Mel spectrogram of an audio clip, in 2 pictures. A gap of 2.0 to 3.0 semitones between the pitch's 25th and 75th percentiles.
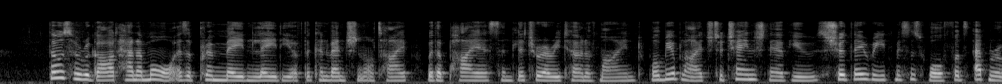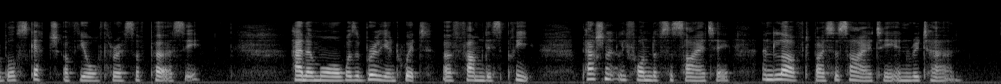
Yes: narrow, 2.6 semitones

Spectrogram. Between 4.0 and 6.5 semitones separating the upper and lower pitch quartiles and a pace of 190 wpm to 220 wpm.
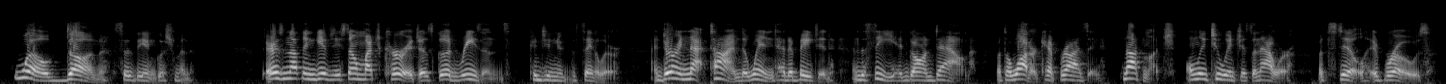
Yes: average, 4.6 semitones; average, 200 wpm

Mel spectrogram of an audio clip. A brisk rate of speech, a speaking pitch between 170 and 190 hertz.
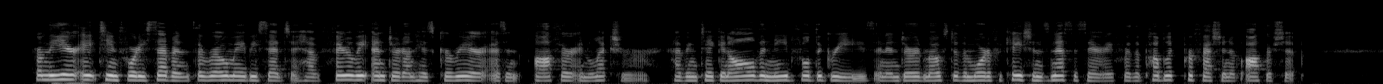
No: average, 165 wpm; medium, 185 Hz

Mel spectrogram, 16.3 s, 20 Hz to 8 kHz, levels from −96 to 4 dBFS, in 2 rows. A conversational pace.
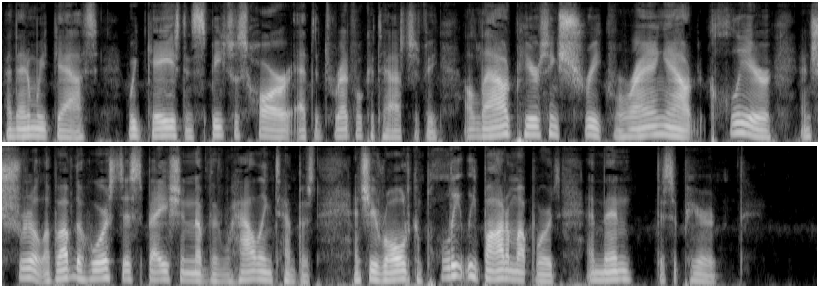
No: slow, 130 wpm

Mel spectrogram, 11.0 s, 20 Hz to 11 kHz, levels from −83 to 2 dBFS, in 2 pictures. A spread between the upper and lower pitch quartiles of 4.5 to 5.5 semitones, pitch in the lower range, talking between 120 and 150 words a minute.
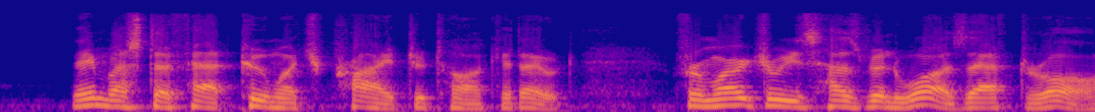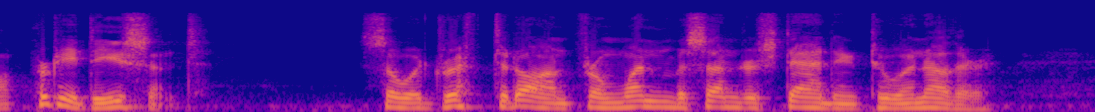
No: average, 3.9 semitones; low, 120 Hz; average, 140 wpm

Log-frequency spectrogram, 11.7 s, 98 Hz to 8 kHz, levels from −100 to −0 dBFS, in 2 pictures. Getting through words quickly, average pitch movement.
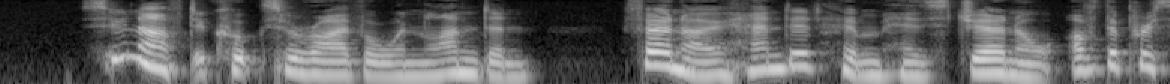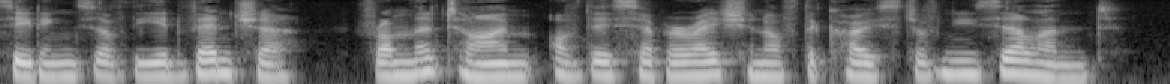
No: average, 150 wpm; average, 3.4 semitones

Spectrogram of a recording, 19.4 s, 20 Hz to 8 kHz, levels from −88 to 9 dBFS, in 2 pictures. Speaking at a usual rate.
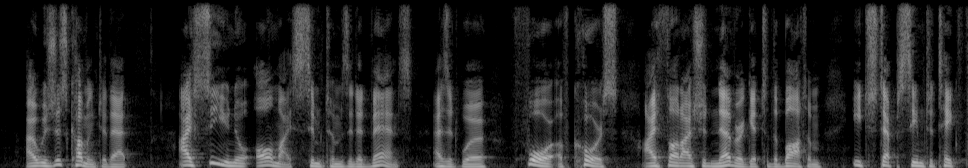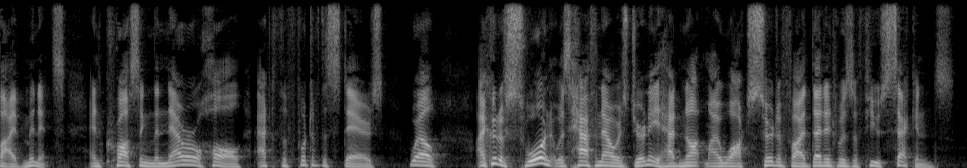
No: fast, 215 wpm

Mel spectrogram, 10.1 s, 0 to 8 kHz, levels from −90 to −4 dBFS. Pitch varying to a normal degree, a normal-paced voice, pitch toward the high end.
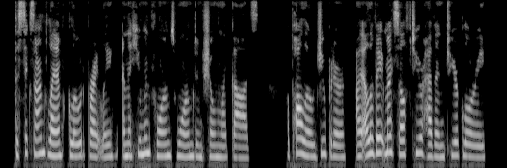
Yes: average, 3.2 semitones; average, 155 wpm; high, 220 Hz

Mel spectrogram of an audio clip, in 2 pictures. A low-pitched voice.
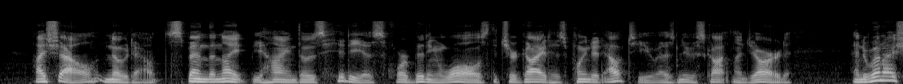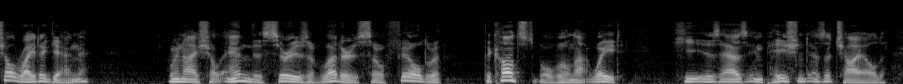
Yes: low, 110 Hz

